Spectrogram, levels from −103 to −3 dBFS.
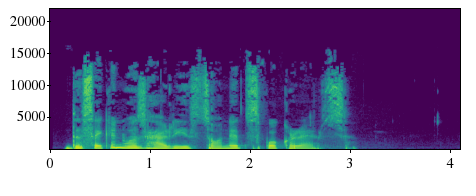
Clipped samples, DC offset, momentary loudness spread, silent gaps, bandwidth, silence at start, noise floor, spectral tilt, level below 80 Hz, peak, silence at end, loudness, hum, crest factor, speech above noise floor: under 0.1%; under 0.1%; 15 LU; none; 14.5 kHz; 0.15 s; -81 dBFS; -5.5 dB/octave; -54 dBFS; 0 dBFS; 1.2 s; -17 LUFS; none; 18 dB; 65 dB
